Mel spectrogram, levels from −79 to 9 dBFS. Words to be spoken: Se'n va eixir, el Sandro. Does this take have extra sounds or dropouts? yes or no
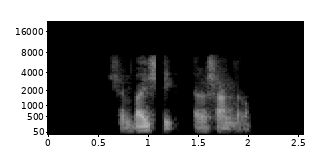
yes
